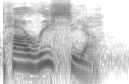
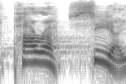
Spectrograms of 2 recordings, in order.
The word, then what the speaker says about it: parousia: Well, this word, and this is where I want to kind of camp out today, this word that is translated openly is the Greek word parisia. Now, I just said it wrong, and I'll tell you why. Because this is how I learned it in Greek class. But it's parousia. You see the iota at the end, and you see that acute accent?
